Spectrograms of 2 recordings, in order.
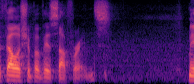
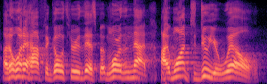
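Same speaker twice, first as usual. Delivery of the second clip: higher, louder anguished plea; pleading cry; 6 semitones higher, 6 dB louder than usual. Acted. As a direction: cry out "I don't want to have to go through this" as a desperate prayer. Same prayer repeated with intensity.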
